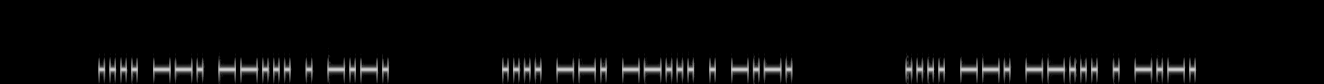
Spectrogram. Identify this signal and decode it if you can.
Morse code, heard as a keyed tone, about 22 wpm, 700 Hz. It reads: HG7EC HG7EC HG7EC
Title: DXCC-100 Call Signs - 5 Characters - Repeated 3x - 22wpm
